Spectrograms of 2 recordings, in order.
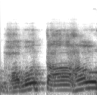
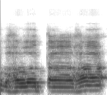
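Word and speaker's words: ভবতঃ: মানে তিনি বলছিলেন সেইভাবে আমি বলেছিলাম তো এটাও ভবতাহাও নয় এটা হচ্ছে ভবত বিসর্গত ভবতাহ এরকম উচ্চারণ হয় তো আমরা যদি কোন পুরুষকে বলি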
